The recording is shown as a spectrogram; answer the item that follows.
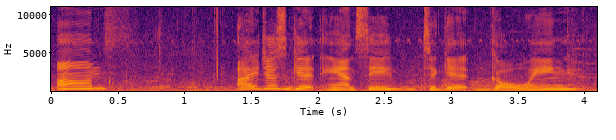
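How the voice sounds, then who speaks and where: A woman in her fifties, a roundup rider, telling stories in a lively way and laughing easily during a casual outdoor interview. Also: high voice, slow pace, a crowd in the background. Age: 50s. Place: outdoors at a busy event. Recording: noisy outdoor field recording.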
